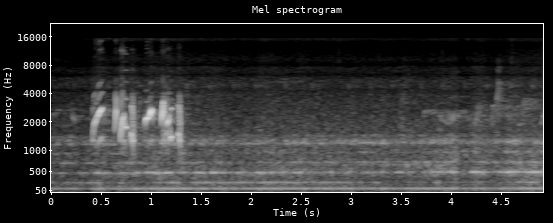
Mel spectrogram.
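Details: Decoy bulbul singing to lure a wild bird into capture: a quick burst of slurred, warbling notes lasting under a second, then quiet with faint distant chirps and a low steady hum.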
